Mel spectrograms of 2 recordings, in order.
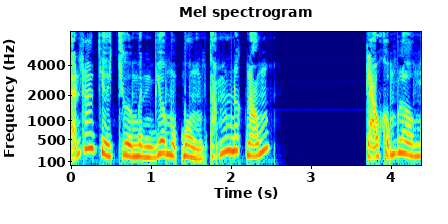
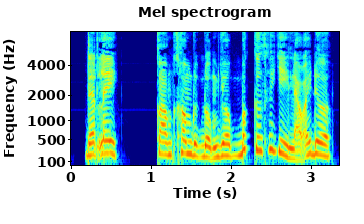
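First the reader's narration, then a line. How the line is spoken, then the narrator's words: Cold hasty scolding. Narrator (Vietnamese): Ông Dudley vội lạnh lùng nạt con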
